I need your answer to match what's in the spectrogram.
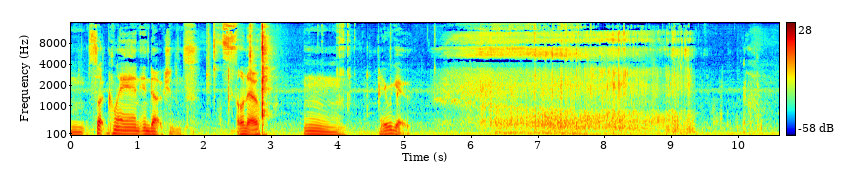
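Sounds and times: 
speech: 0.2s - 5.2s
loud slurping of a drink during a Father's Day toast: 5.5s - 9.4s.

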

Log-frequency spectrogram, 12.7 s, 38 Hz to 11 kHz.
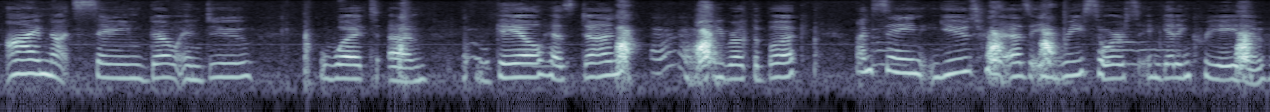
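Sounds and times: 
speech: 0.1s - 12.6s
dog barking: 6.2s - 7.3s, 9.9s - 10.7s, 12.4s - 12.6s.

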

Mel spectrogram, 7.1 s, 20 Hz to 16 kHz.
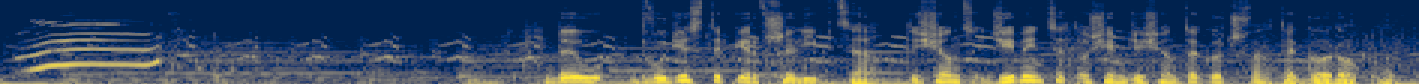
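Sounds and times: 
cat meowing aboard a boat on the open sea: 0.0s - 2.0s
speech: 2.7s - 7.0s.

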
